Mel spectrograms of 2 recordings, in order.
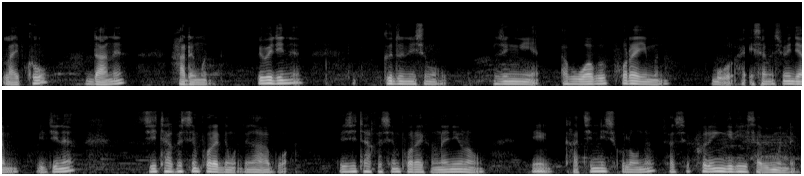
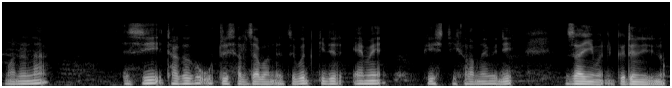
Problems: low volume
